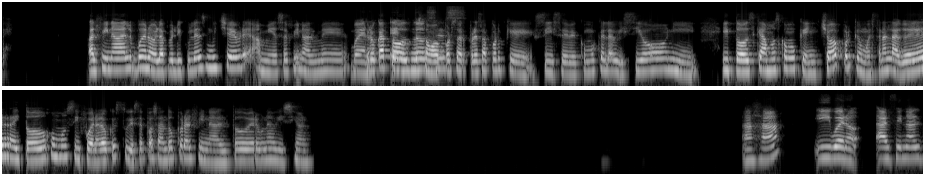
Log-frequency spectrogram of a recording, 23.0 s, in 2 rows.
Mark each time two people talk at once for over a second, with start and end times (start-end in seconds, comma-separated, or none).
4.3-5.8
